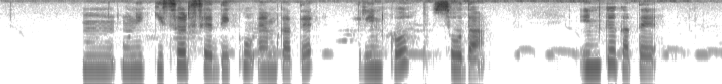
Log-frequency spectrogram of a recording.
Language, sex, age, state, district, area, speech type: Santali, female, 18-30, West Bengal, Bankura, rural, spontaneous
